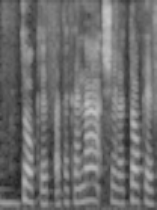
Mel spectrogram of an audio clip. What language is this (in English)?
Hebrew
